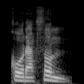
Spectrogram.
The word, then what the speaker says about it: corazón: Ejemplo: corazón. La palabra corazón, de 3 sílabas, es aguda porque tiene la fuerza de acentuación en la última sílaba, zon.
